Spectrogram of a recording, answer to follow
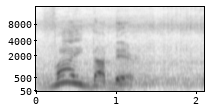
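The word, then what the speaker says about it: וַיְדַבֵּר: Isso aqui não é o dagesh lene, isso aqui é o dagesh forte. É o dagesh forte, tá vendo? Vai daber. Isso aqui é para duplicar a letra.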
